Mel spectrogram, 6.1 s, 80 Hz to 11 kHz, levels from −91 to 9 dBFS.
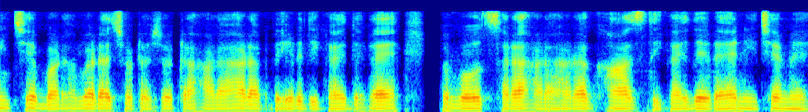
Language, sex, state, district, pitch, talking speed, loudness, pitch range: Hindi, male, Haryana, Jhajjar, 100 Hz, 235 wpm, -21 LUFS, 95-100 Hz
